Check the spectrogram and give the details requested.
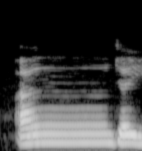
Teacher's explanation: nun mati bertemu dengan ja dibaca dengan mendengungkan huruf ja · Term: ikhfa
